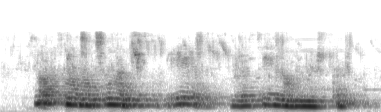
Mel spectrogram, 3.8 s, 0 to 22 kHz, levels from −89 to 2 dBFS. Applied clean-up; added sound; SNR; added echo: neural separator model SepFormer DNS4.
